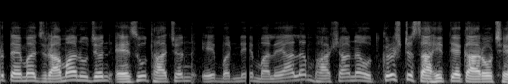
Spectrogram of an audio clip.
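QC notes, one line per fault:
2.46–2.51 s, packet loss on the ADPCM call: a couple of packets vanish into a hard-edged 40 ms hole, and the desynced predictor brings sound back slightly distorted.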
